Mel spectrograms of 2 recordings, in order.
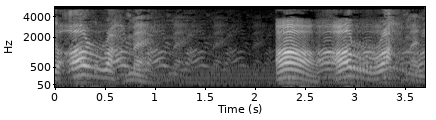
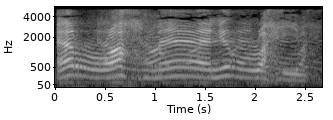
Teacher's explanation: يقول لا تقل ولكن الرحمن الرحيم، لأنك تأثرت، جعلت الهمزة المرققة التي لا تفخم بأي حال، جعلتها متأثرة بالراء المفخمة بعدها · Shown in: first take · فقلت الرحمن الرحمن. · Term: تفخيم الهمزة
